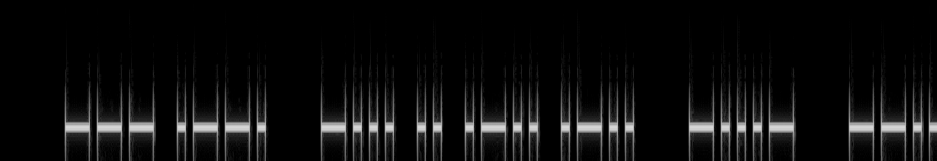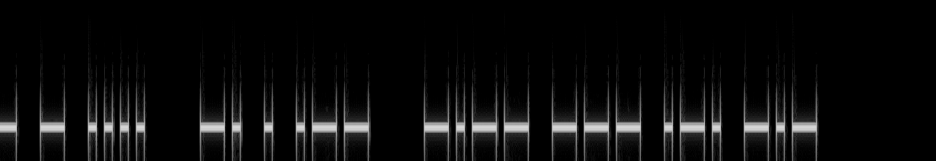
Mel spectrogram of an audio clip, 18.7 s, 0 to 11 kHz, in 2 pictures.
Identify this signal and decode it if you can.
Morse code, heard as a keyed tone, about 15 wpm, 700 Hz. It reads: OP BILL <BT> QTH NEW YORK
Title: Common QSO Phrases Encore 15wpm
